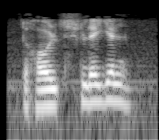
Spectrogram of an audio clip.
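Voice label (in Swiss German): "holz schlejel", Haut Rhin; vin; mailloche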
